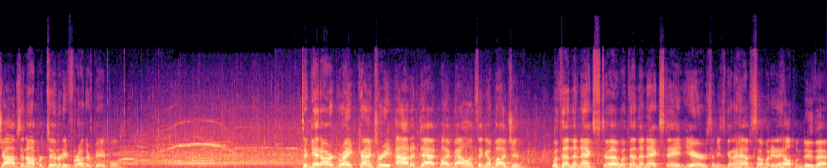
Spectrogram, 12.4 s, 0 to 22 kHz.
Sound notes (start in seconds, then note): 2.1 applause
